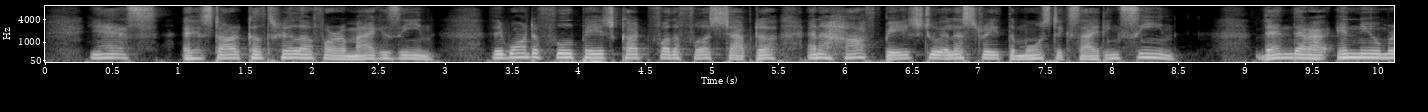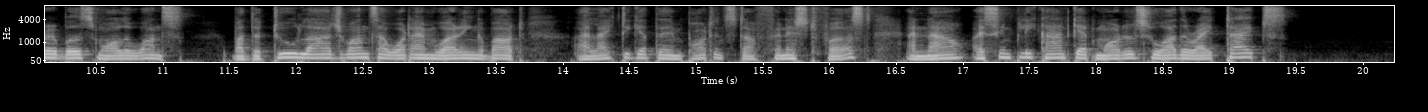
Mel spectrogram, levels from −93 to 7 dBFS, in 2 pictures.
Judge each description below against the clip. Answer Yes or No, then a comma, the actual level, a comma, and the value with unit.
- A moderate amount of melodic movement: Yes, average, 3.4 semitones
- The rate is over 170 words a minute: Yes, average, 185 wpm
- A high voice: No, medium, 140 Hz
